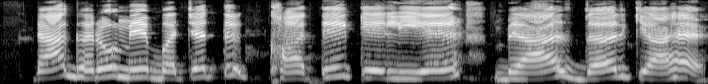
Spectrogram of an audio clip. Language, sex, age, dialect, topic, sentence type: Hindi, female, 18-24, Marwari Dhudhari, banking, question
